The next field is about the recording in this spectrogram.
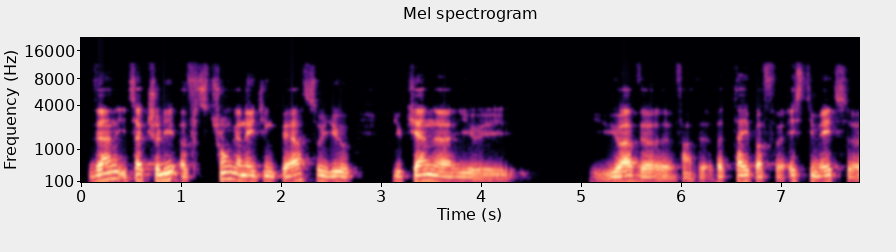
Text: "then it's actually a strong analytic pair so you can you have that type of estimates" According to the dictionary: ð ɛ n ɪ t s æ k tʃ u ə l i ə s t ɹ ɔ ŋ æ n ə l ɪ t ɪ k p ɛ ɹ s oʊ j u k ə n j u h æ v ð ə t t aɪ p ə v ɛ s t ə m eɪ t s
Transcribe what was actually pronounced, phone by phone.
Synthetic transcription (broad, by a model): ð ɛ n ɪ t s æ k tʃ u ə l i ə s t ɹ ɔ ŋ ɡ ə n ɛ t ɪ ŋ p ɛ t s oʊ j u k ə n j u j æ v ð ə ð t aɪ p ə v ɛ s t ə m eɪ t s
